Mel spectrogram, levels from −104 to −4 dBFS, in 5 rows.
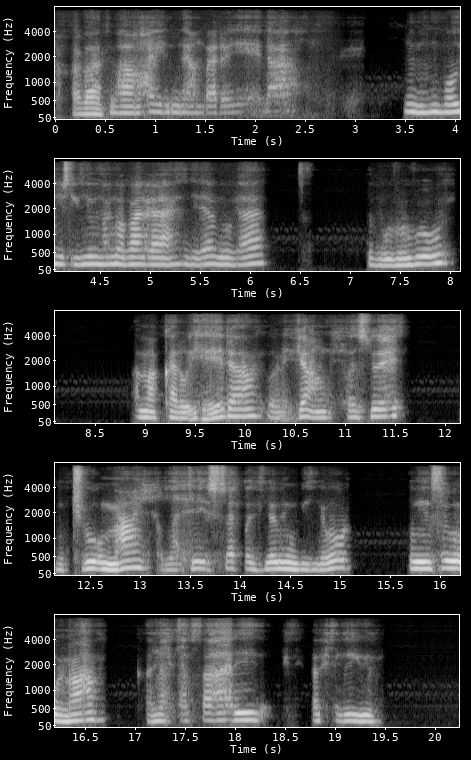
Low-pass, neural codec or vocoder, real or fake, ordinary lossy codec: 7.2 kHz; codec, 16 kHz in and 24 kHz out, 0.6 kbps, FocalCodec, streaming, 2048 codes; fake; MP3, 64 kbps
